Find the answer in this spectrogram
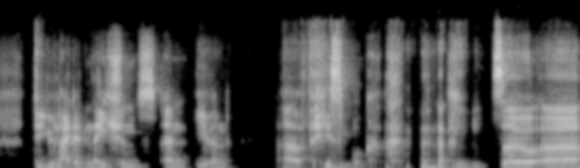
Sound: laughing

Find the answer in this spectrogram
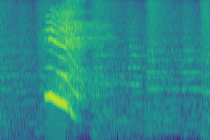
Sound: sighs

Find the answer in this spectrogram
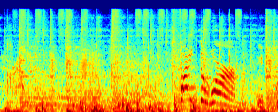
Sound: laughs

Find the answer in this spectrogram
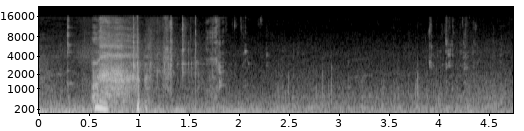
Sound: woman sighing

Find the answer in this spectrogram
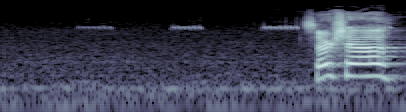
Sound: crickets chirp

